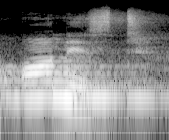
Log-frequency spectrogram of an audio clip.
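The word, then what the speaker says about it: honest: এখন দেখো অনেস্ট আছে এইচ হলো সাইলেন্ট অনুচ্চারিত, যেহেতু আমাদের ভাওয়েলের সাউন্ড আসছে সেক্ষেত্রে আমরা কি করব, এখানে অ্যান অনেস্ট ম্যান অ্যাবস্টেন্স him from corruption.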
